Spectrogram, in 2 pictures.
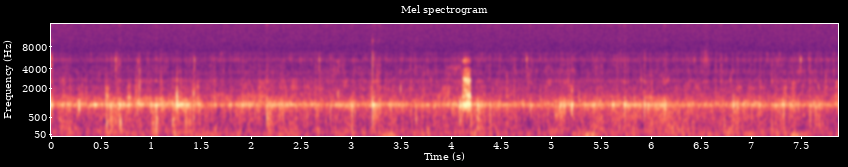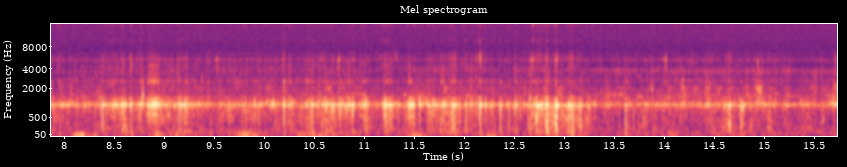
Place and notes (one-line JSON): {"title": "Šventupys, Lithuania, river Sventoji", "date": "2022-07-17 14:25:00", "description": "HYdrophone recording in river Sventoji.", "latitude": "55.62", "longitude": "25.44", "altitude": "84", "timezone": "Europe/Vilnius"}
